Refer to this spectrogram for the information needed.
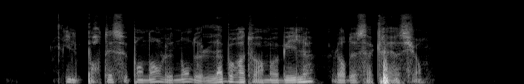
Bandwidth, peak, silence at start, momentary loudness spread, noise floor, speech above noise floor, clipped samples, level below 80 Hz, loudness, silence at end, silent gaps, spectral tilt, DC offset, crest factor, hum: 11.5 kHz; 0 dBFS; 0.65 s; 14 LU; -83 dBFS; 59 dB; under 0.1%; -36 dBFS; -25 LUFS; 1 s; none; -6.5 dB/octave; under 0.1%; 26 dB; none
